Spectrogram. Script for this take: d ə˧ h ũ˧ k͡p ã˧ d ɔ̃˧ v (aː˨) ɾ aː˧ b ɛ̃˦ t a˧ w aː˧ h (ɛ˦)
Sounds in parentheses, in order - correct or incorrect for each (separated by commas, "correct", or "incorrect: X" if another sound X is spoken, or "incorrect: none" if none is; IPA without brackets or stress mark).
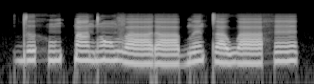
incorrect: aː˧, incorrect: ɛ̃˦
